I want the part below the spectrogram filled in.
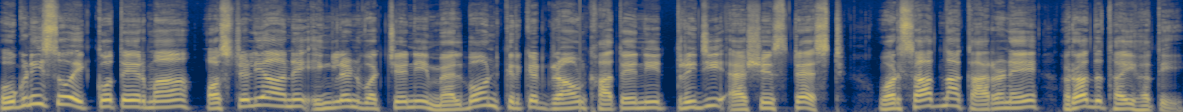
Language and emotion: Gujarati, neutral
